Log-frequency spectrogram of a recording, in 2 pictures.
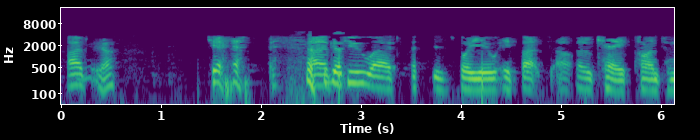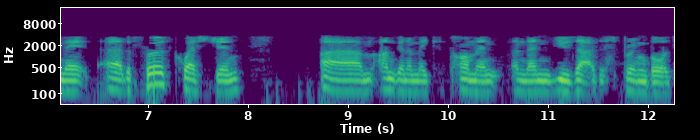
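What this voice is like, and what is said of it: Texas accent. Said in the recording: “that great Texas accent”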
